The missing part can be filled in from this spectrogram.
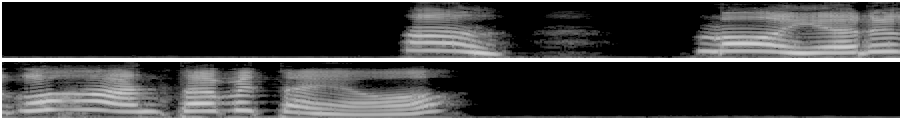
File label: woman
